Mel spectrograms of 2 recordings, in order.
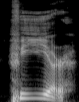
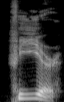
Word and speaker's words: fear: de inglés es fear la e de este verbo se pronuncia como una I larga y la a se pronuncia muy suave fear fear en el presente lo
